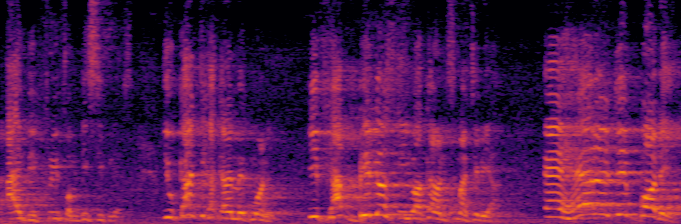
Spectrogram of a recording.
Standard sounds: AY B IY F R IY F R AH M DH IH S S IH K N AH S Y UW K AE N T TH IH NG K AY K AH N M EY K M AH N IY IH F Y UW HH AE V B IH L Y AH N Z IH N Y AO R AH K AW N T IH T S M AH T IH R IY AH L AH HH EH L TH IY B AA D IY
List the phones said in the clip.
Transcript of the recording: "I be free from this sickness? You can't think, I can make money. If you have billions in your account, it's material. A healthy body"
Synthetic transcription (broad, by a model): AY B IY F R IY F R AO M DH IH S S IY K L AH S Y UW K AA N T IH K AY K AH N M EY K M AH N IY IH F Y UW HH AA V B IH L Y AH N S IH N Y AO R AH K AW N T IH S M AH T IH R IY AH L AH HH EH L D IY B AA D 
